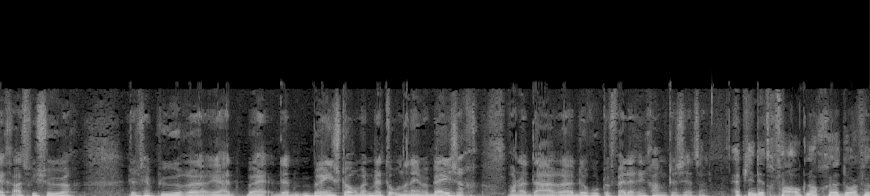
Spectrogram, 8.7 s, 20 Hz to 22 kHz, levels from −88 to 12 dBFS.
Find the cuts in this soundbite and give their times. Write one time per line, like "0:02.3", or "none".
0:01.4
0:05.1

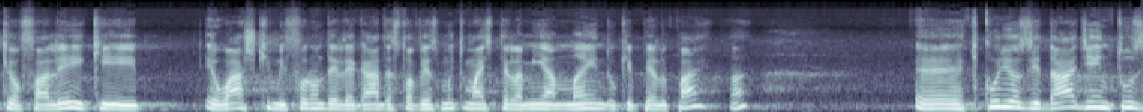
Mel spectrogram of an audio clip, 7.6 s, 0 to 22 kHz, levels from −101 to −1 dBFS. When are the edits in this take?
0:04.5
0:04.8
0:06.5

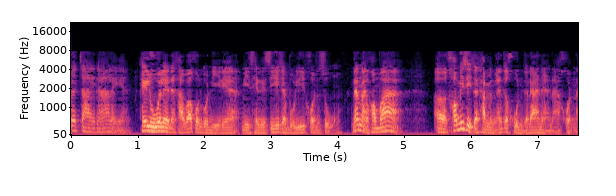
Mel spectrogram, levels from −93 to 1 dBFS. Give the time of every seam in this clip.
0:01.0
0:04.1

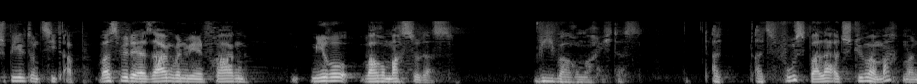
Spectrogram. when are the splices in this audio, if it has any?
0:00.9

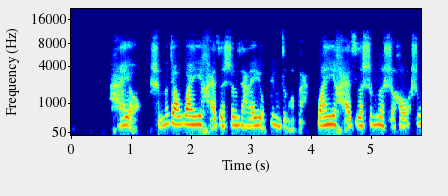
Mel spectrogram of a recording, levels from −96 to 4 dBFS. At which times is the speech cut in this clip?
0:01.2
0:04.0

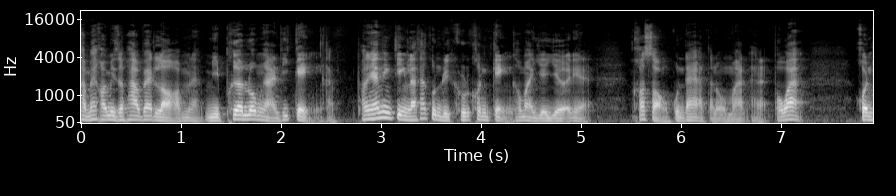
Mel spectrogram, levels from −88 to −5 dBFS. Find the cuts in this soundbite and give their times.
none

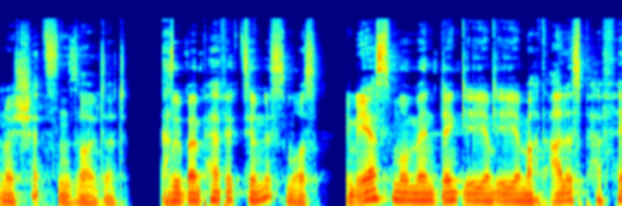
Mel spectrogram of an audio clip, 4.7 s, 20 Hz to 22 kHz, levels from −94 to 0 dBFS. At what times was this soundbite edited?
0:01.3
0:02.5
0:03.7

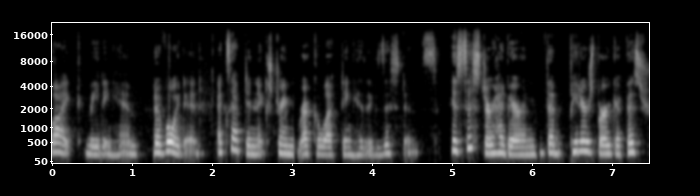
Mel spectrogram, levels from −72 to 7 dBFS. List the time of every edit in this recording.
0:01.3
0:02.0
0:03.0
0:04.9
0:05.7
0:06.1

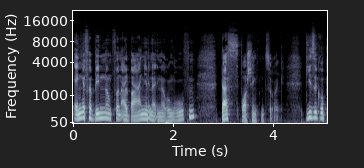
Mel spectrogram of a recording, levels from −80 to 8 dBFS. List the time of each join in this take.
0:01.5
0:03.4

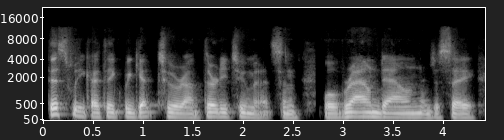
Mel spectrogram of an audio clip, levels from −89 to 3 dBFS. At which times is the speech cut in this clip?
0:02.7

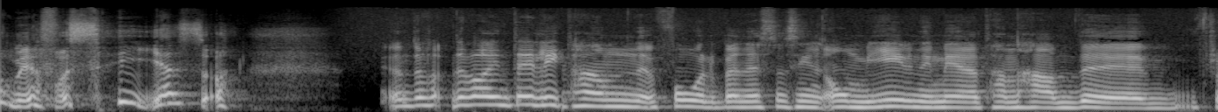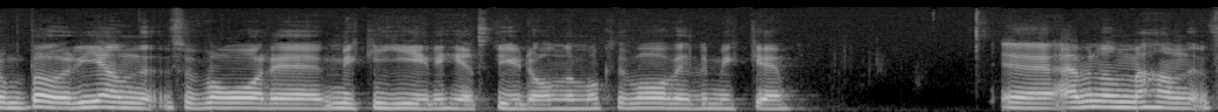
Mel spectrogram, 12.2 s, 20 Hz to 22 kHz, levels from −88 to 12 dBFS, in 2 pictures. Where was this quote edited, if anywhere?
0:02.8
0:08.5

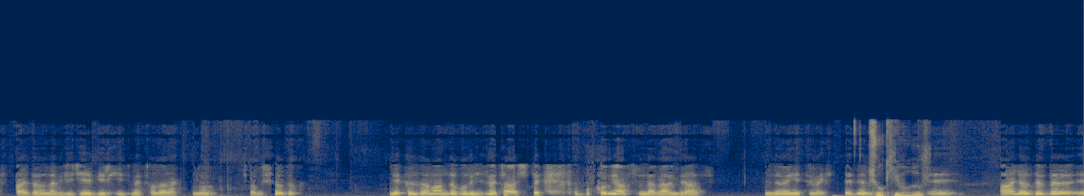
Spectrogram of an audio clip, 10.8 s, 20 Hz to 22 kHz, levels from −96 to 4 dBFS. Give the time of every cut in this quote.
none

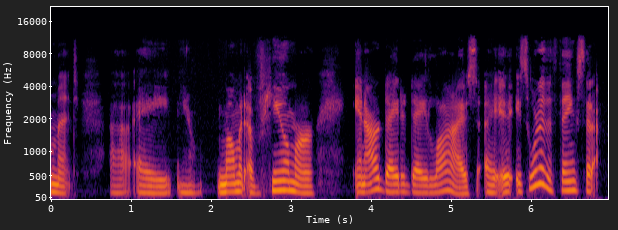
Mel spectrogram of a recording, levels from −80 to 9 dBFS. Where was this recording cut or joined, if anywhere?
0:01.5

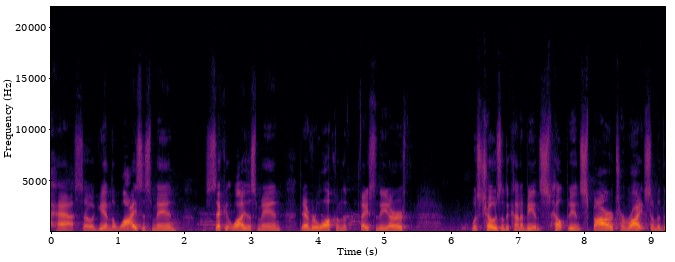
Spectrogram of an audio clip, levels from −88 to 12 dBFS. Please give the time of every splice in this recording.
none

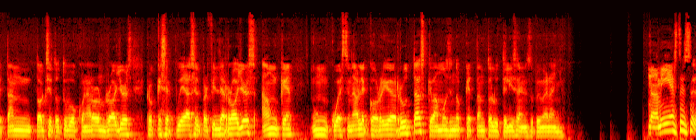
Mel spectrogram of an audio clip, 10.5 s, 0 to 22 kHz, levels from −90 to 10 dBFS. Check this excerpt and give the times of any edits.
none

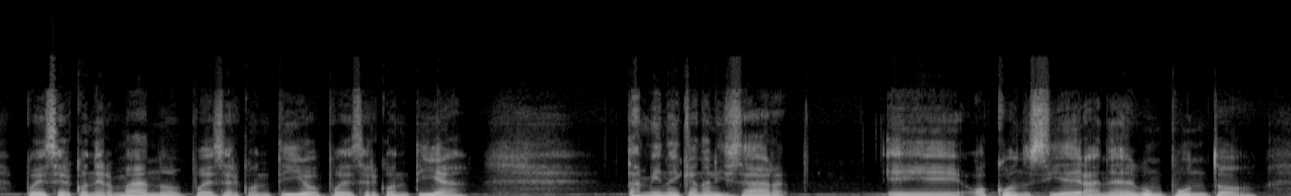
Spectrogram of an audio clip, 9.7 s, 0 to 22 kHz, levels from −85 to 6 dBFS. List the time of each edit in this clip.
none

